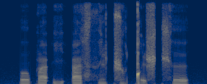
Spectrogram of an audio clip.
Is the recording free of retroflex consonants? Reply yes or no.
no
